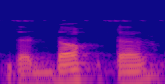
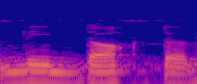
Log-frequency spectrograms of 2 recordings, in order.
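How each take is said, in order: First: Short open vowel in "the", like "duh". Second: Long ee vowel in "the"; "the" said as "dee". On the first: Shown as a demonstration. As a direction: say "the" as "da" before "doctor". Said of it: "तो इसे दा पढ़ेंगे". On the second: Real, not acted. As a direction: say "the" as "dee" before "doctor". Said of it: "मैं दी बोल गया था".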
